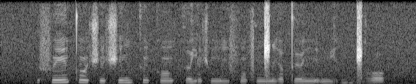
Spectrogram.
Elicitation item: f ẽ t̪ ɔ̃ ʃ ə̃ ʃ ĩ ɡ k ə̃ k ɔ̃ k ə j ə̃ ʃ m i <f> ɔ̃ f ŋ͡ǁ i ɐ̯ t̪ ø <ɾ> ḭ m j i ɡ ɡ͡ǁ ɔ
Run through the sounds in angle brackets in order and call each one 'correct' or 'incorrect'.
correct, incorrect: n

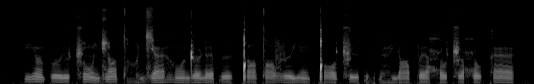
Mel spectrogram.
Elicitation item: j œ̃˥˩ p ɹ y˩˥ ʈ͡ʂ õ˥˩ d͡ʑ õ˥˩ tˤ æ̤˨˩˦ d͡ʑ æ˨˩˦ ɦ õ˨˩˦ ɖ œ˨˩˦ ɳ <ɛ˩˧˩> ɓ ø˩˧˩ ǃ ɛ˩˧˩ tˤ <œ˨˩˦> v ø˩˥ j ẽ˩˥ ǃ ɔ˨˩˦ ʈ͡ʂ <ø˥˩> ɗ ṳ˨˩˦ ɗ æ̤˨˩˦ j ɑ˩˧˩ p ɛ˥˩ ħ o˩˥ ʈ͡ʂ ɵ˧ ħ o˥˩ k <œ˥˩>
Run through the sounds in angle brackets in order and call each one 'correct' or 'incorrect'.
incorrect: ɛ˥˩, correct, incorrect: y˥˩, incorrect: æ˥˩

